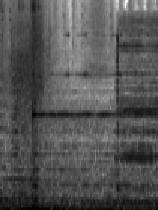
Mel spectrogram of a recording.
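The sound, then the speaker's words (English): A heavy mechanical door lock engages with a grinding creak, a short burst near the start and a sharper metallic click and whine later, over a steady low rumble, with no voices. “And speaking of Daleks, that's the door locked.”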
